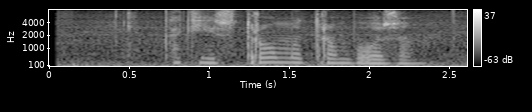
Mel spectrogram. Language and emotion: Russian, neutral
